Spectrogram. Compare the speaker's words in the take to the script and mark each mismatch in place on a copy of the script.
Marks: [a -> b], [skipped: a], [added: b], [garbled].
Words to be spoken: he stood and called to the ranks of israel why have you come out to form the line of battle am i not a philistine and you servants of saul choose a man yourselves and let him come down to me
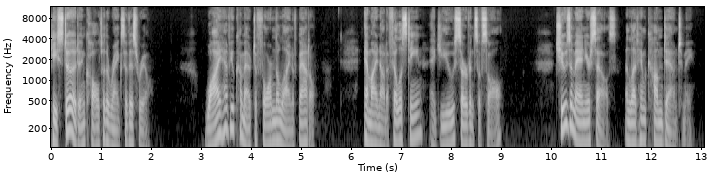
he stood and called to the ranks of israel why have you come out to form the line of battle am i not a philistine and you servants of saul choose a man yourselves and let him come down to me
